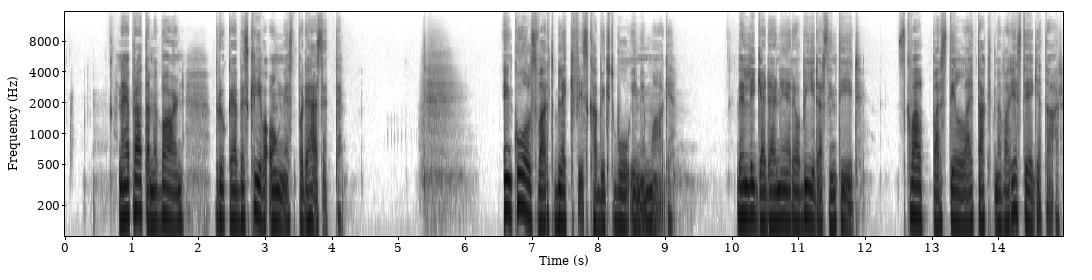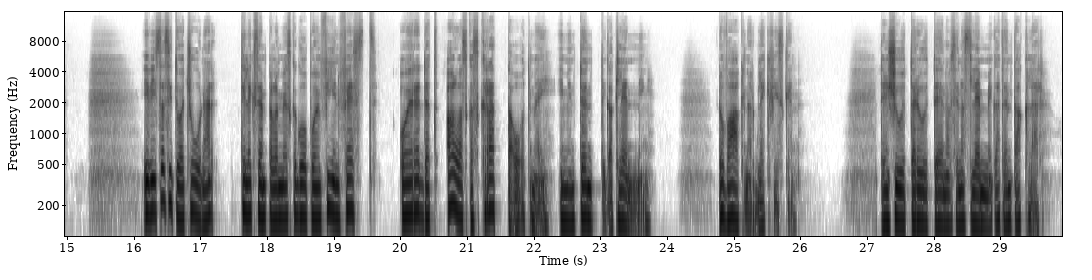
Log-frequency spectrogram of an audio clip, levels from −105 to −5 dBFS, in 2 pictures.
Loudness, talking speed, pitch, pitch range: -22 LUFS, 150 wpm, 145 Hz, 135-170 Hz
